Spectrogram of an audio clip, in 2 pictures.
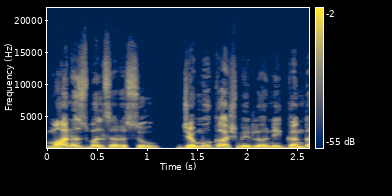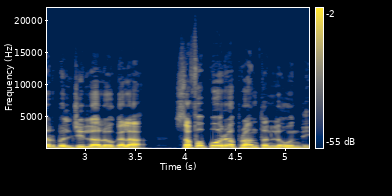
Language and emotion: Telugu, neutral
